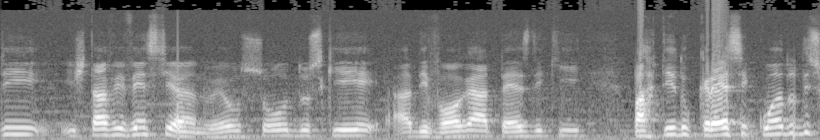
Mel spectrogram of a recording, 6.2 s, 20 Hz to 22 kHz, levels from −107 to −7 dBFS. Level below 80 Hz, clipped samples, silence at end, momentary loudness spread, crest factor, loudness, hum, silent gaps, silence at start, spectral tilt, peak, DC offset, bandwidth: -44 dBFS; 0.1%; 0 s; 14 LU; 16 dB; -15 LUFS; none; none; 0 s; -5 dB/octave; 0 dBFS; under 0.1%; over 20 kHz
